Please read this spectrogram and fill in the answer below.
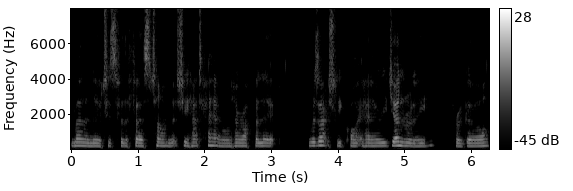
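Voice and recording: The text is read aloud in a natural voice, with a quiet background behind it.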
